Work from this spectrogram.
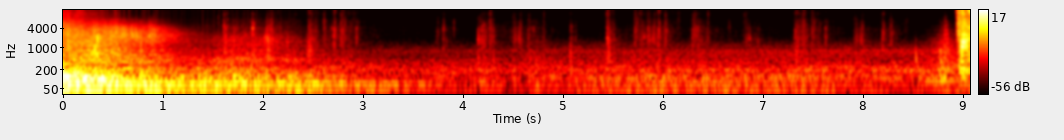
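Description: A Confringo fire-blast spell in Hogwarts Legacy goes off at the start as a loud, broad explosive burst, then quiets into a low rumble with scattered soft footsteps and light clicks.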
